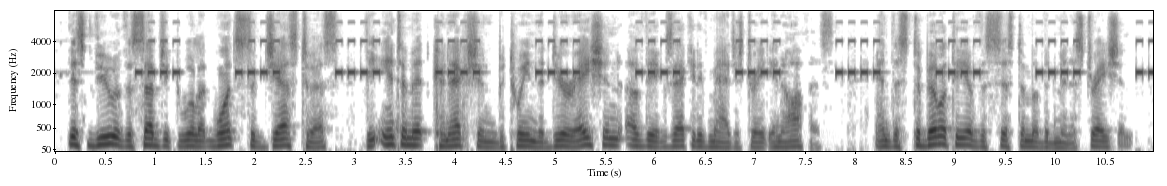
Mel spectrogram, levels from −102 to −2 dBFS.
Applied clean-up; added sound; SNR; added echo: classical method spectral subtraction.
